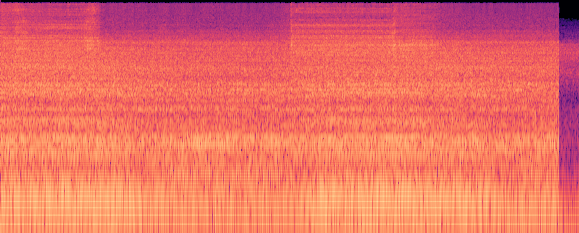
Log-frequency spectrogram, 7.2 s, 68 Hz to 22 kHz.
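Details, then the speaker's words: 2001 Toyota Camry 4-cylinder petrol engine idling after a high-idle fix (earlier idle ~2500 rpm following coolant hose replacement). A constant airy hiss remains from a small vacuum hose leak at idle; the long hose is replaced with 1/4 in hose next. "put it always. I still got a little bit of a air leak here."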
